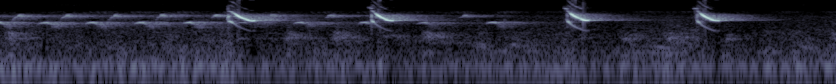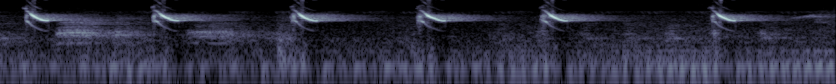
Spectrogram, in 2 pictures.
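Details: Sooty-headed bulbul from Klaten, Central Java, Indonesia, in full 'isian' song: a soft chattering run of paired notes, then a steady series of sharp, high, down-slurred whistles repeated about every two-thirds of a second, about ten in all.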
